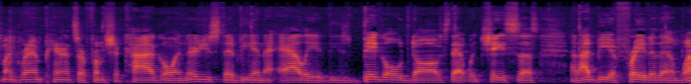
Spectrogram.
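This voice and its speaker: A middle-aged American man reading and chatting to children in a conversational way, with questions and encouragement, like a former teacher at story time. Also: deep voice.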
